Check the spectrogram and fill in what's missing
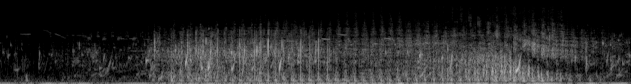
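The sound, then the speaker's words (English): Birds in, around and above a migratory watering hole near Crescent Lake National Wildlife Refuge in Nebraska, recorded by Lang Elliott and Ted Mack: a dense chorus of many birds calling over one another, with busy chattering and scattered higher whistles, swelling loudly after a quieter opening and holding steady throughout; no one speaks. “That's the name Lang Elliott and Ted Mack gave this recording they made of birds in, around, and above a migratory watering hole near Crescent Lake National Wildlife Refuge in Nebraska.”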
